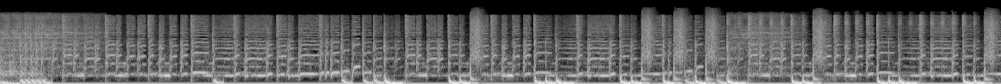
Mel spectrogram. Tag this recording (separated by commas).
Music, Drum and bass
